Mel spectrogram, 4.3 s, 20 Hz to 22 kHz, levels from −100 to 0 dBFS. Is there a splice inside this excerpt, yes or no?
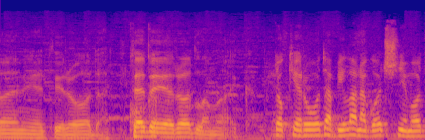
yes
